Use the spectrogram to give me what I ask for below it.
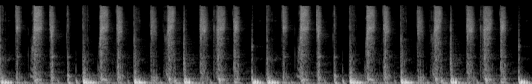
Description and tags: this is my mouth recorded about 7years ago. Number at end indicates tempo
